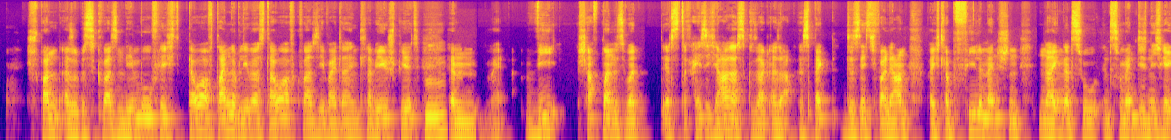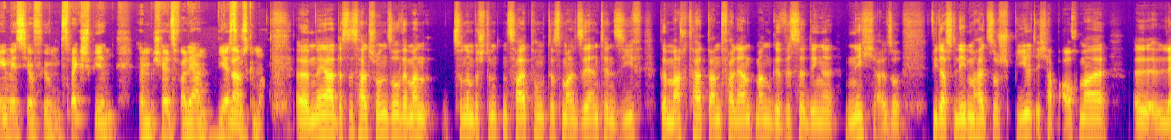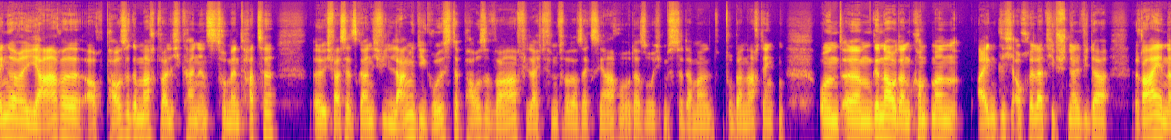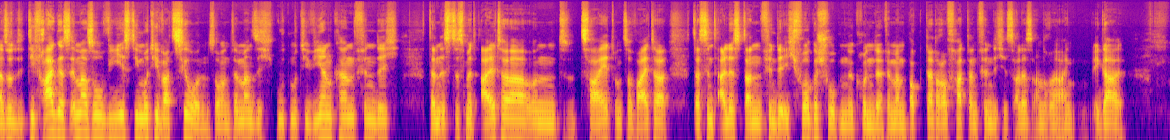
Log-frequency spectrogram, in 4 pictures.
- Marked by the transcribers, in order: unintelligible speech
- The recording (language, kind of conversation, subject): German, podcast, Wie lernst du am besten, ein neues Musikinstrument zu spielen?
